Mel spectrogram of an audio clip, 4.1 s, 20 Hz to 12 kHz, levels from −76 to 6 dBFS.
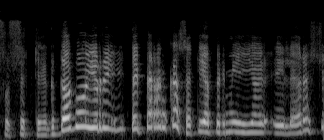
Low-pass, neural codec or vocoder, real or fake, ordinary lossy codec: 7.2 kHz; none; real; Opus, 24 kbps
